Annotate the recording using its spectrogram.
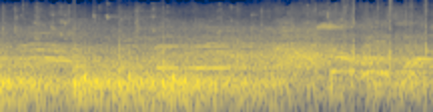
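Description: Handball bouncing with sharp knocks on a hard sports-hall floor during play, over steady crowd chatter and voices in the arena.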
